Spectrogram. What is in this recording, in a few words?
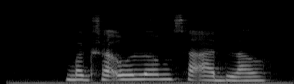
Cebuano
